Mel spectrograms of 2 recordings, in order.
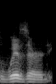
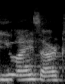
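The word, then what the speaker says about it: Uizard: Apparently, it's pronounced wizard, even though I don't know how you get that from UI Zard. I've been calling it UI Zard for wizard.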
